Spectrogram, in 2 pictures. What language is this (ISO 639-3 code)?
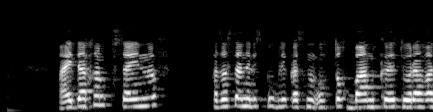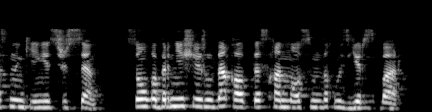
kaz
